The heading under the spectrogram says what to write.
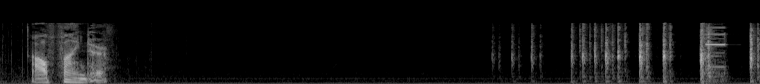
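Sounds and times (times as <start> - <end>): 
speech: 0.3 - 1.2
typing a command on a ramshackle keyboard: 4.9 - 7.6.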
